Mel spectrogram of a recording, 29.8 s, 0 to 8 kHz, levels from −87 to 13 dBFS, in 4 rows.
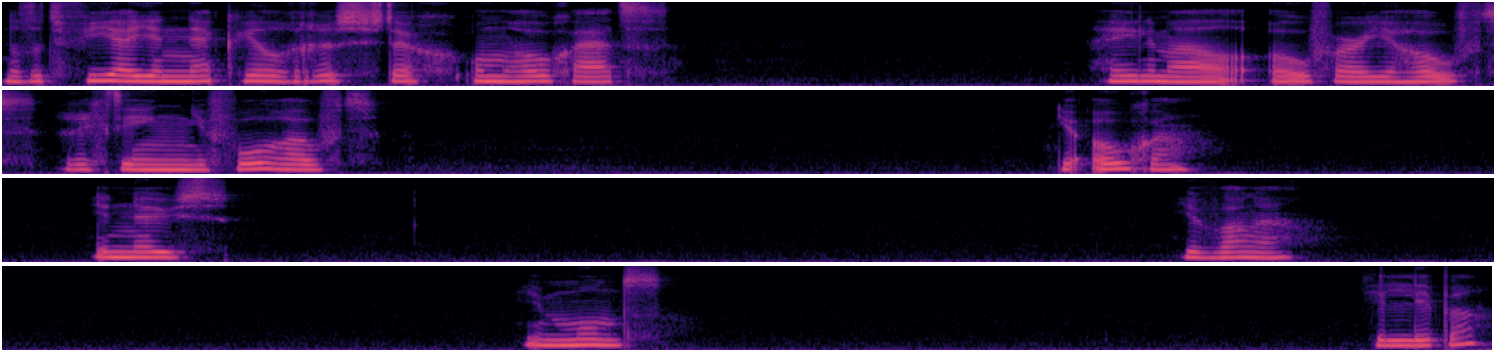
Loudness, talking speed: -31 LUFS, 50 wpm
